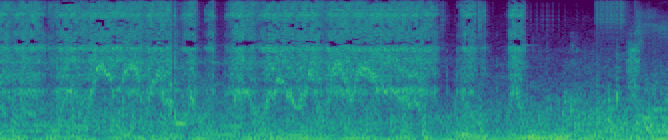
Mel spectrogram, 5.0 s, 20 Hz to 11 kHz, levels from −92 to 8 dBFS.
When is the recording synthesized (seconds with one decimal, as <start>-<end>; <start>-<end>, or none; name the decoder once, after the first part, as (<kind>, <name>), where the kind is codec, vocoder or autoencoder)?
0.8-2.1 (vocoder, BigVGAN v2); 2.7-3.4; 4.4-5.0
